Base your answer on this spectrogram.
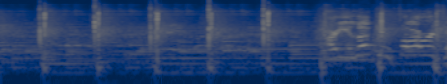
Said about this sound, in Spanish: Vamos a aplaudir una vez más.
